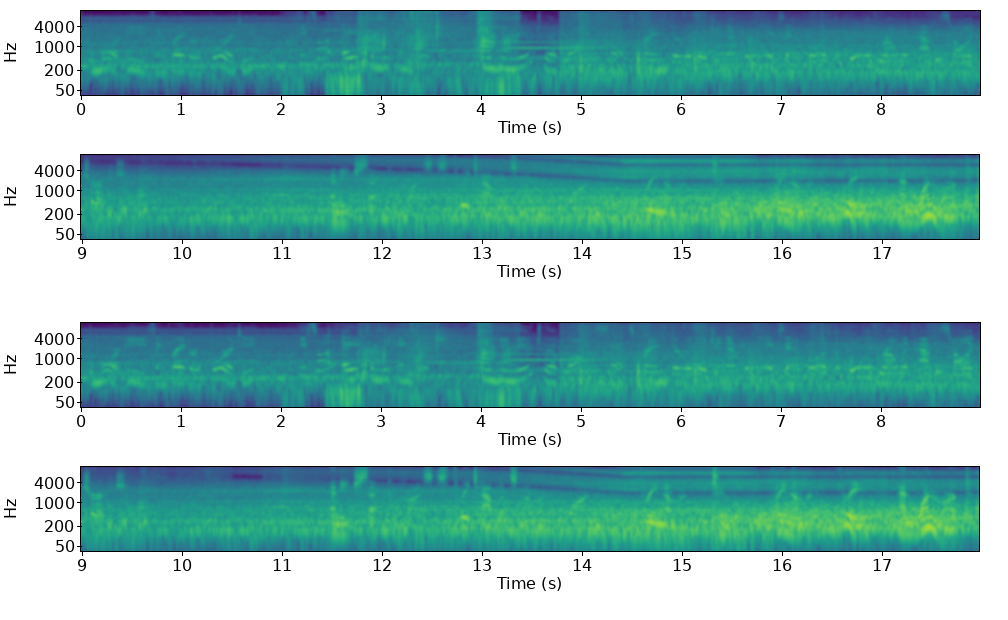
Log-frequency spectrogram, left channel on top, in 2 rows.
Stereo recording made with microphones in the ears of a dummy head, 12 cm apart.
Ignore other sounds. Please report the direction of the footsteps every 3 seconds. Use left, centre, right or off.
left, left, right, right, off, off.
